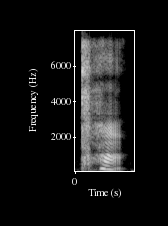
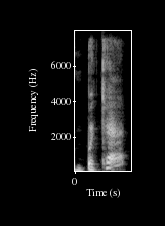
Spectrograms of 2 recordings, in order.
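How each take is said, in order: First: Said in the usual way. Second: "B cat" with a "buh" stuck before "cat", higher, questioning; wrong added sound. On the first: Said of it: "When you say cat". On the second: Shown as a demonstration. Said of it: "there's no b in the beginning".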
